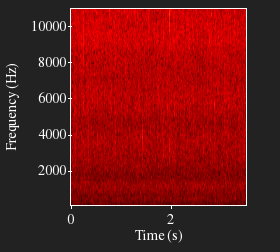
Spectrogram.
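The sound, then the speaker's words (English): Steady rain pours down in a continuous hiss, with dense patter spread across the highs and no breaks or voices, sounding enveloping. “God, I hate the rain.”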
